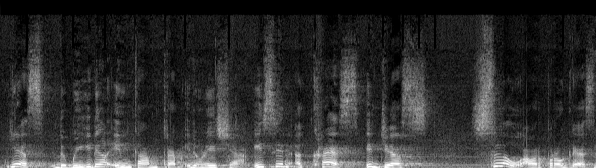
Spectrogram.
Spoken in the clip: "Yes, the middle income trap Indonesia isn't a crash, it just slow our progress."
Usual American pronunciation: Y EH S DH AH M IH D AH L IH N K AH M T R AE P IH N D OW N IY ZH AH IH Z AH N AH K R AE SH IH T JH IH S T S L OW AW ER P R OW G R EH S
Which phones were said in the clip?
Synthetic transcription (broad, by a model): Y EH S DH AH M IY D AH L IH N K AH M T R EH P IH N D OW N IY S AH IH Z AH N AH K R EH S IH T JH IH S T S L OW AW ER P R OW G R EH S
